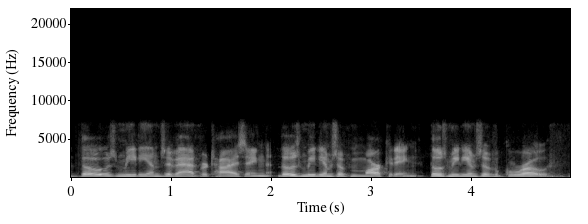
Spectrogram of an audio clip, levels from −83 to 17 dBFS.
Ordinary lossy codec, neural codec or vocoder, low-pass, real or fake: Opus, 32 kbps; codec, 16 kHz in and 24 kHz out, 2.2 kbps, FireRedTTS-2 codec; 7.2 kHz; fake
